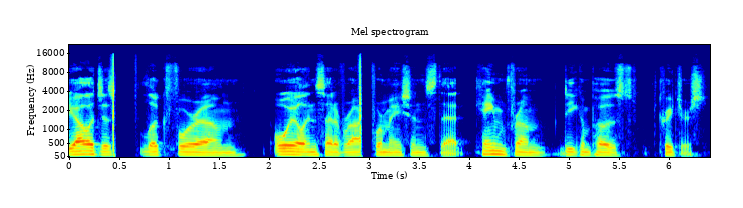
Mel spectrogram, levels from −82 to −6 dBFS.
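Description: From 0.39 to 0.68 s, just before "looked for um oil", a wireless microphone squelch dropout occurs. The FM radio link from the transmitter weakens enough that the receiver's squelch closes and mutes its output, leaving a hole of near silence of about 0.22 s before the signal recovers. The same fault repeats from 2.88 to 3.03 s, between "um oil inside of" and "formations that", this time with a shorter mute of about 0.11 s, heard as a brief rise of hiss and a hole of near silence.

From 4.27 to 5.74 s, right after "formations that", repeated packet loss produces choppy sound with pieces missing. Audio data arrived late or not at all again and again across this stretch, and the decoder filled each hole by extending the last sound it had, none of the holes longer than about 32 ms. Roughly 0.18 s of this span is synthetic fill, and about 0.1 s of the original audio is missing outright.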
